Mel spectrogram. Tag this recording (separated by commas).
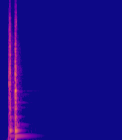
Alarm, Telephone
